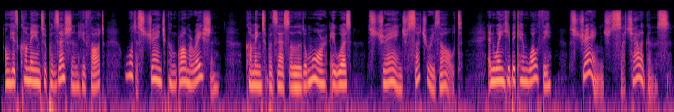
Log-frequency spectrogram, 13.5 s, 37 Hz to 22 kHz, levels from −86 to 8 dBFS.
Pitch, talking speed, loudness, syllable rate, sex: 200 Hz, 135 wpm, -20 LUFS, 4.7 syllables/s, female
